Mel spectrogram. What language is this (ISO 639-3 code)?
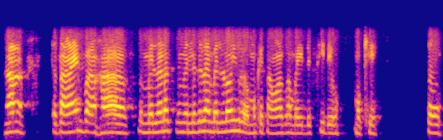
snd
